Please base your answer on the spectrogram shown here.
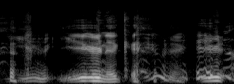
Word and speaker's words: eunuch: Eunuch.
